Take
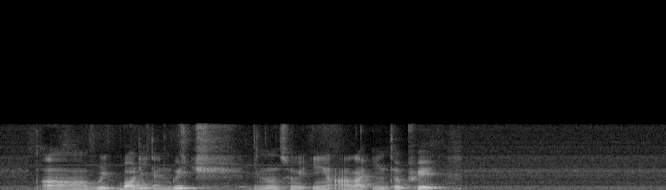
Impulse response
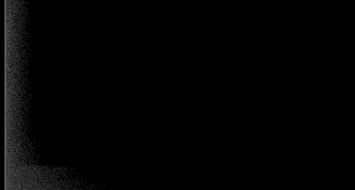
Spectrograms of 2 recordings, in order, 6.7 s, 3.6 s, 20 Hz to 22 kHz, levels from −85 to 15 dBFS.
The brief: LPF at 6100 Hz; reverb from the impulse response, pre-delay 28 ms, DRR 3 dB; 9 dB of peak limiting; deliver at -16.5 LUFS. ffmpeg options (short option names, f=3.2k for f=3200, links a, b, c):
-filter_complex "[0:a]lowpass=6.1k,alimiter=limit=-11.5dB:level=0:latency=1,asplit=2[a][b];[1:a]atrim=start_sample=2205,adelay=28[c];[b][c]afir=irnorm=-1:irlink=0,volume=-1.5dB[d];[a][d]amix=inputs=2:normalize=0,volume=6dB"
